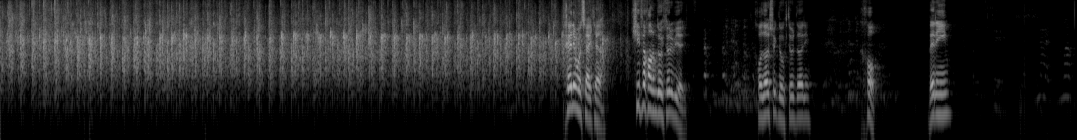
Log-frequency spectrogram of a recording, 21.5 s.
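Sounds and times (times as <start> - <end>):
audience applause: 0.0 - 13.2
speech: 11.3 - 13.8, 15.2 - 16.3, 17.2 - 17.6, 18.6 - 19.1
laughter: 14.1 - 15.5, 16.4 - 18.0.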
